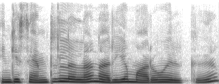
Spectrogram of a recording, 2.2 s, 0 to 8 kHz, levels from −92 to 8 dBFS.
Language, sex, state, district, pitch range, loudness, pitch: Tamil, female, Tamil Nadu, Nilgiris, 210-240 Hz, -12 LUFS, 225 Hz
